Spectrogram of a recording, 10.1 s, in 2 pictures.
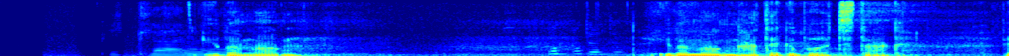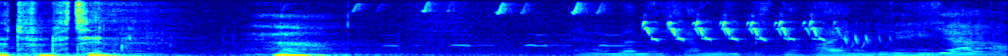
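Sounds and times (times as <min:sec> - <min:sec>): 
speech: 0:00.8 - 0:01.6, 0:03.3 - 0:05.8, 0:06.4 - 0:06.8
birds chirping and trilling: 0:04.7 - 0:10.0.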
